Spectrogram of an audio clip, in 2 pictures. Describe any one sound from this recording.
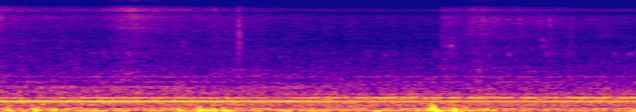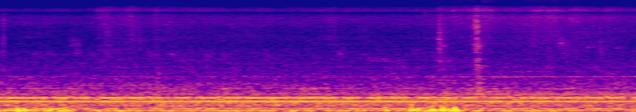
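Lobster tails knock and scrape against a grill grate as they are turned.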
